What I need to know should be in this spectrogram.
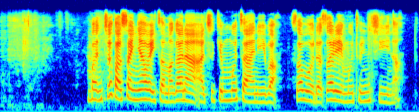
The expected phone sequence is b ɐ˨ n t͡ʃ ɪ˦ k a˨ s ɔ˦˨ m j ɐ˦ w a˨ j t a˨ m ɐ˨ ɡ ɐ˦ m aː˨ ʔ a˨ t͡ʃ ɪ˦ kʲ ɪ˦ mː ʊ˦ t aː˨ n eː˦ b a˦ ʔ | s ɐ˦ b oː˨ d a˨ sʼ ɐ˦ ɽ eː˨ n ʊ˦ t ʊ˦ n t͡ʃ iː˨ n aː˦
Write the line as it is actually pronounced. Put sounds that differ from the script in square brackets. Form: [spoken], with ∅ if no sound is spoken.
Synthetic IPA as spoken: b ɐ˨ n t͡ʃ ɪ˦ k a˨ s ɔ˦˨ [ɲ] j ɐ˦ w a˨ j t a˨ m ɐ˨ ɡ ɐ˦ [n] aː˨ ʔ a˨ t͡ʃ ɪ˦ kʲ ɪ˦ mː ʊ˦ t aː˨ n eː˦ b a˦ ʔ | s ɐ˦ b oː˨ d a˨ sʼ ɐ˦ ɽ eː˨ [m] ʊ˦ t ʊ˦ n t͡ʃ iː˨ n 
